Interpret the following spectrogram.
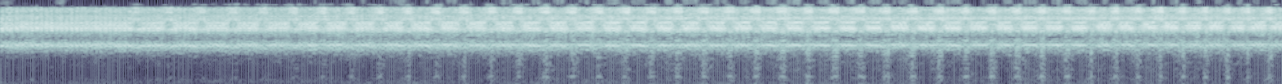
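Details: Intense cicada buzzing, a high, sizzling wall of sound with a rapid rhythmic pulsing running through it from start to finish.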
